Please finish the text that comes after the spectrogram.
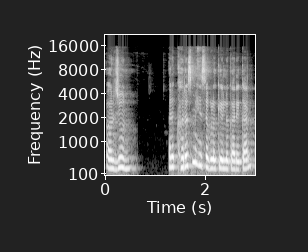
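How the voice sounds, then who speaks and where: Guilty, flustered young wife in an audio story, high mellow voice, read by a woman. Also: normal speed, close to an everyday voice.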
